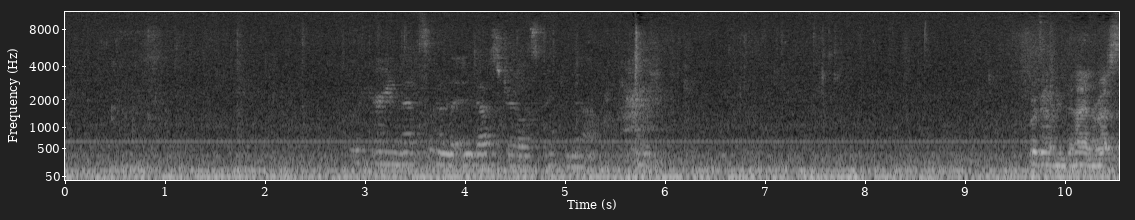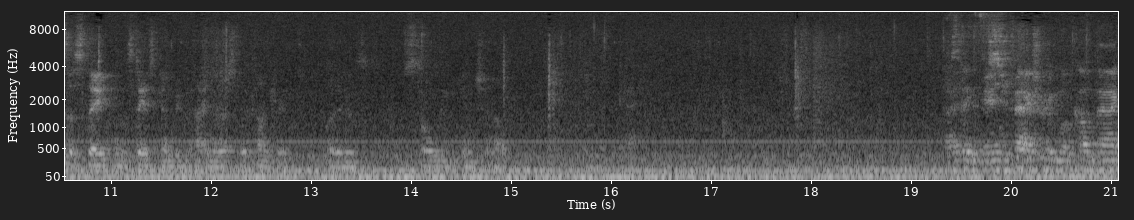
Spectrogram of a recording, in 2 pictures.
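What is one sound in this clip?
A middle-aged man speaks calmly to a room, slightly distant and echoing.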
